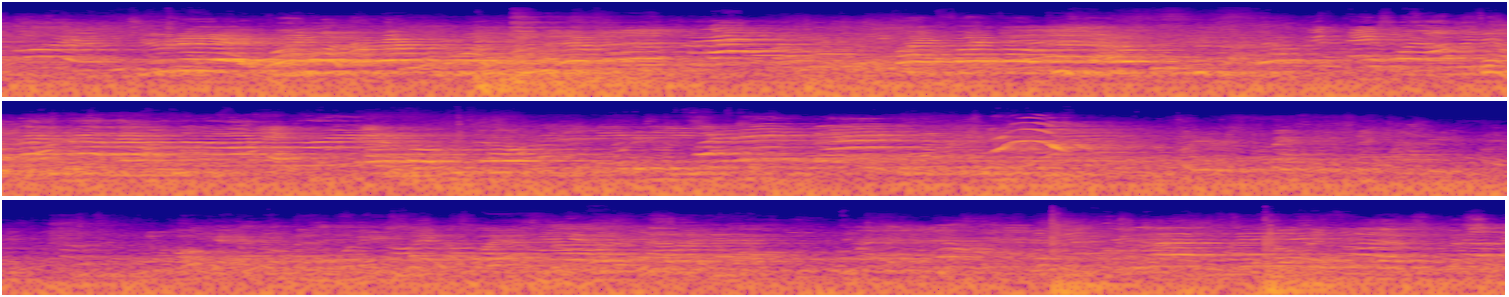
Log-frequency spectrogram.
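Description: Wheelchair wheels squeak on a hard court.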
